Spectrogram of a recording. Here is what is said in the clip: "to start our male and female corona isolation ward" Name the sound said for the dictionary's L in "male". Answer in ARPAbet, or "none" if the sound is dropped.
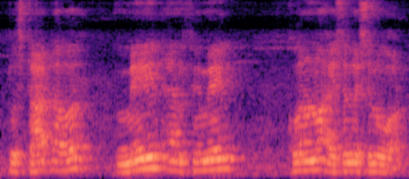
N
